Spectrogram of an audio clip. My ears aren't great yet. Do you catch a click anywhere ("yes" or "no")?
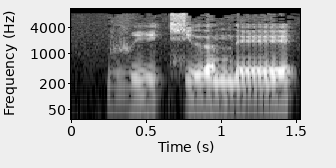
no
